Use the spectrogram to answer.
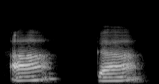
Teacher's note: Luego tenemos la palabra hágaselo, hágaselo, si realizamos silabeo sería hágaselo. Mayor fuerza de voz al inicio, y tendríamos una palabra sobre esdrújula.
